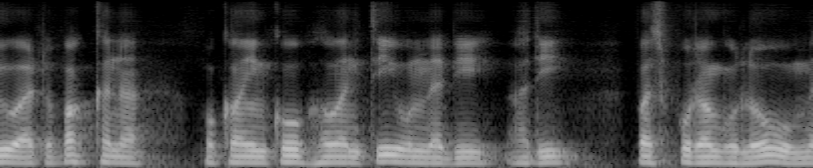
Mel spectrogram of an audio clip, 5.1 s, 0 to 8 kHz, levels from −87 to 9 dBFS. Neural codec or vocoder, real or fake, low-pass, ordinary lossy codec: codec, 16 kHz, about 1 kbps, DyCAST, with the encoder's durations; fake; none; none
